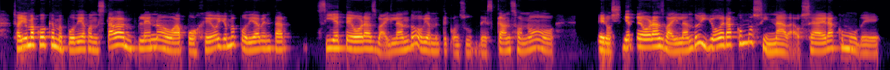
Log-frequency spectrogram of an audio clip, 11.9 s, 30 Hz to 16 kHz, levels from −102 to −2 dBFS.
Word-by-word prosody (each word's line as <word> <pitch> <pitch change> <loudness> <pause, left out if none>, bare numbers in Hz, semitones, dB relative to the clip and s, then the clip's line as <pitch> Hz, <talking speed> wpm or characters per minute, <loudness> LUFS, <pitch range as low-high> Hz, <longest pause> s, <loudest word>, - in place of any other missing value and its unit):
O - - -41
sea, 210 - +3
yo 265 - +5
me 290 - +8
acuerdo 290 0 +4
que 285 - +3
me 205 -6 +1
podía 195 +1 0
cuando 195 -3 -5
estaba 245 +10 +4
en 220 -5 -3
pleno 215 -3 -1
apogeo 175 +4 -2
yo 250 0 -3
me 295 +3 0
podía 195 -7 0
aventar 200 -1 -4 0.3
7 220 -1 -1
horas 200 0 +4
bailando, 185 - -3
obviamente 170 -3 -3
con 145 - -11
su 150 +1 -15
descanso, 175 +6 -6
¿no? 185 -1 -5 0.6
Pero 185 -3 +4
7 235 +5 -1
horas 250 +2 +5
bailando, 175 - -1
y 310 -5 +3
yo 245 +3 +4
era 295 +1 +3
como 345 +4 -1
si 255 - -6
nada, 160 -1 -3
o - - -10
sea, 175 -2 -2
era 215 +4 -1
como 205 -7 -3
de, 140 -1 -8
200 Hz, 200 wpm, -23 LUFS, 180-240 Hz, 0.6 s, me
